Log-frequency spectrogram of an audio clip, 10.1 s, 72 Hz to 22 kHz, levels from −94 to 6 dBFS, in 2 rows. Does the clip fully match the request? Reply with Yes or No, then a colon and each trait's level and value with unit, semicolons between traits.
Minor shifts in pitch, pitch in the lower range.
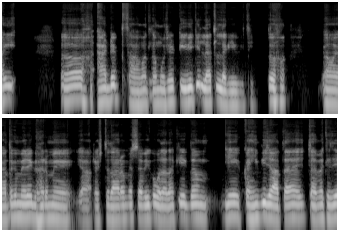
Yes: narrow, 1.9 semitones; low, 130 Hz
